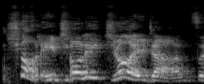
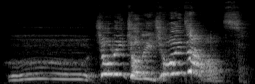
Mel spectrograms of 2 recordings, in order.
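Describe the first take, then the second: First: Loud, slow chanted shout; the family shouts together, loud chant; group shout. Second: Very high, loud squeal; Sonny squeals for the dance, very high loud squeal; excited squeal. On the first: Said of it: "everyone but Luna shouted". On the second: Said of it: "squealed Sonny excitedly". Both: A narrator's reading.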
